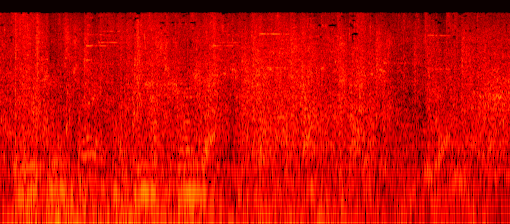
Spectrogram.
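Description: Video game spell effects crackle and blast during a battle.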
